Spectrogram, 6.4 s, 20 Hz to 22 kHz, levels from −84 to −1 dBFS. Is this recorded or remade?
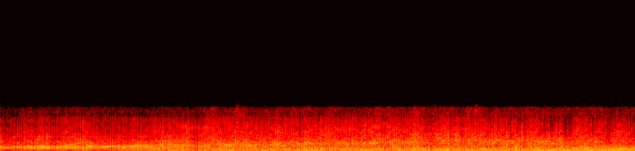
remade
